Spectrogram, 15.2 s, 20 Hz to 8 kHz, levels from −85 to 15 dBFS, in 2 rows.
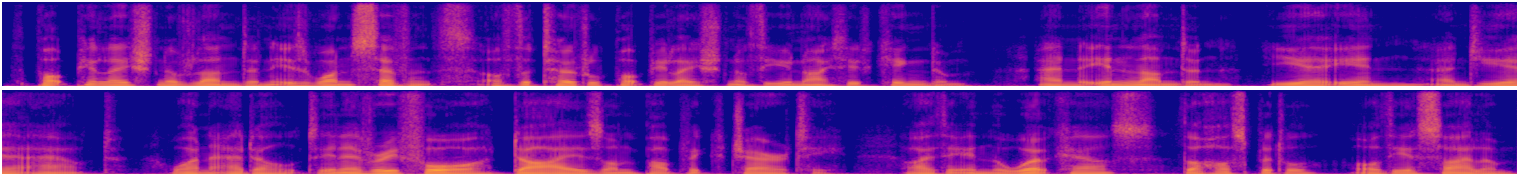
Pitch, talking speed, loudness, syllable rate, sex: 100 Hz, 160 wpm, -21 LUFS, 5.1 syllables/s, male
